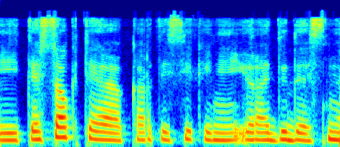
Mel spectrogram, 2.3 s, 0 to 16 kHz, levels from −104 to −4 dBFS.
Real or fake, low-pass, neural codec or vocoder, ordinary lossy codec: fake; 9.9 kHz; vocoder, 22.05 kHz, 80 mel bands, Vocos; Opus, 24 kbps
